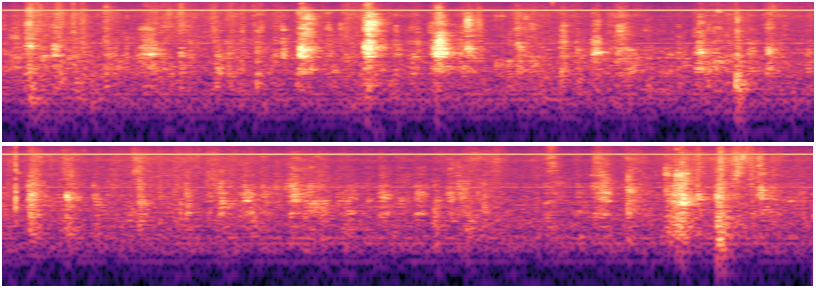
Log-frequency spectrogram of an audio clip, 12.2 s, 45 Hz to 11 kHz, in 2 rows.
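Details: Jack Russell Terrier pair Jasper and Jaclyn, almost three and a half, indoors in a Lenexa, Kansas house in late February 2011; soft irregular huffing pants, roughly two per second, with a few sharper bursts against quiet room hiss.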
